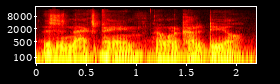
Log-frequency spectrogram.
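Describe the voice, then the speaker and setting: An actor playing a cynical, hardboiled ex-cop in a game, speaking deadpan with dry sarcastic wit. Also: male voice, a bass voice, normal speed, a little hiss or hum. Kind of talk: noir game narration and dialogue. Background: music.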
